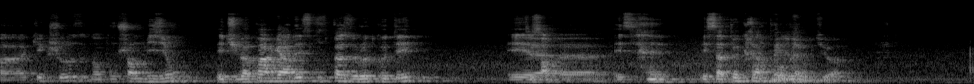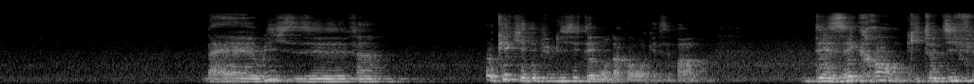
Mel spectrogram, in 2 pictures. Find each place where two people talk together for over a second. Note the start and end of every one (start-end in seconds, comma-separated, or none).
none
